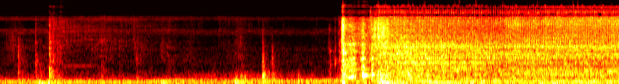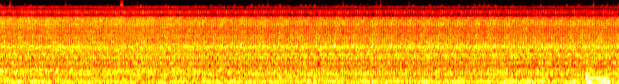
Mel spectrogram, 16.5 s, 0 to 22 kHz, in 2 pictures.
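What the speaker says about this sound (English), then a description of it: "we're about to crank it up for the first time" Honda Accord 1.5T fitted with a PRL cold air intake cranks and catches, then settles into a loud, steady close-up idle, with quieter shuffling noise before the start.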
